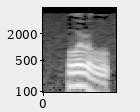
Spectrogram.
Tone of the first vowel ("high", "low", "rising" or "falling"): high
